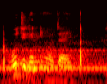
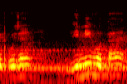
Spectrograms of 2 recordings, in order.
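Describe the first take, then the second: First: भुजगनी low, soft and slow, without "gi"; wrong form shown. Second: भुजंगिनी slowly, with a clear "gi" syllable; slow, softer भुजंगिनी with गि sounded; correct form shown. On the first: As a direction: say "bhuj-gani" for भुजगनी, voice dropped. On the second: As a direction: say bhu-jan-gi-ni for भुजंगिनी, unhurried. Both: Shown as a demonstration. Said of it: "न कि".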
